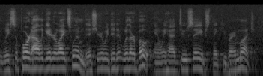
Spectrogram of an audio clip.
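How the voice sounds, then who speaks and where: A man with a fairly high voice talks at a fairly quick pace, with audible room echo around him. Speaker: fire chief. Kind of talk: presentation to council. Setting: council meeting room. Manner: fast.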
